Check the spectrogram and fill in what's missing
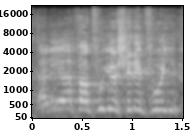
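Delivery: fast, high laughing quip; laughing joke. Real, not acted. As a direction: tease with a laugh. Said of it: "Non, je rigole".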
